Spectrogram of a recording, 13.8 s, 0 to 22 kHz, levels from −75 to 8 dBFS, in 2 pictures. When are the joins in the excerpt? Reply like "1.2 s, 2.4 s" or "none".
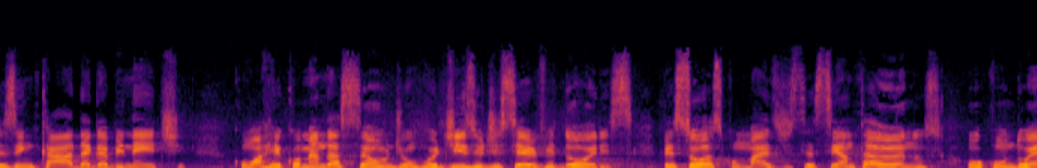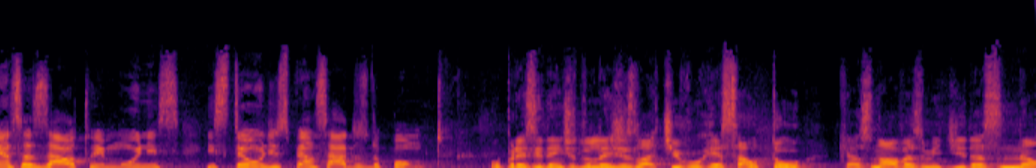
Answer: none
